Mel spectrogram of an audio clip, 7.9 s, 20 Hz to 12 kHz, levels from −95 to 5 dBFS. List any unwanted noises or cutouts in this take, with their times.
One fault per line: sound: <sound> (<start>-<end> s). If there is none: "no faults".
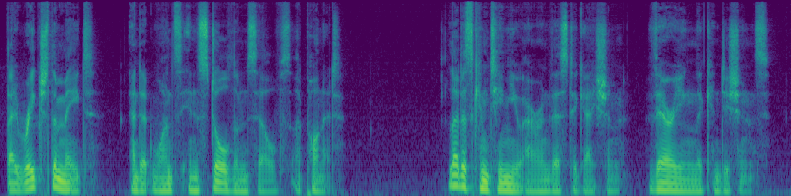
no faults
